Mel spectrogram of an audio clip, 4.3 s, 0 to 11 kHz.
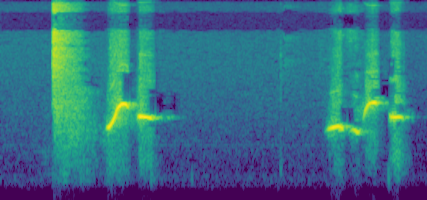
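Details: Whistling from a pet African grey parrot indoors on 20 August 2022: two short phrases of upward-sweeping then level whistles, each phrase under a second, separated by a quiet gap, with a brief rustle at the start.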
